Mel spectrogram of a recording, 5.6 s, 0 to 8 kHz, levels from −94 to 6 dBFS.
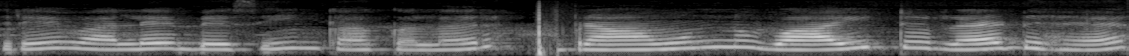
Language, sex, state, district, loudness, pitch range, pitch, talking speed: Hindi, female, Jharkhand, Garhwa, -23 LUFS, 250-305 Hz, 270 Hz, 95 wpm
